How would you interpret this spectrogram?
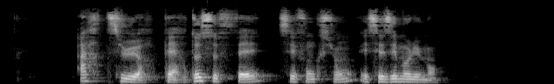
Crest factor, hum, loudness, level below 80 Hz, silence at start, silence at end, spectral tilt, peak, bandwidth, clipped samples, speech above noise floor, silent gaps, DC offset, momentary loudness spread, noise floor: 20 dB; none; -17 LUFS; -60 dBFS; 0.8 s; 1.15 s; -3 dB/octave; 0 dBFS; 15.5 kHz; under 0.1%; 55 dB; none; under 0.1%; 12 LU; -73 dBFS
